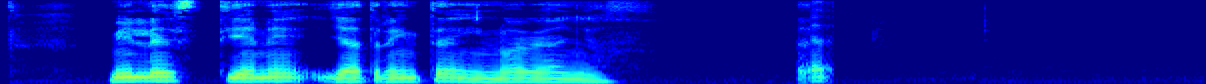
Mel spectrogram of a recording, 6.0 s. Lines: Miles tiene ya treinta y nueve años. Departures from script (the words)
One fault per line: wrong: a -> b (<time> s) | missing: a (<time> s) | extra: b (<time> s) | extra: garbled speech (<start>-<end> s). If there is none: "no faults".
no faults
